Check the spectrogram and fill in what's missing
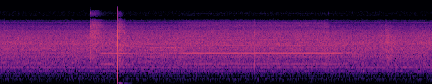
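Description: Welding while tying in welds and adding filler rod makes a steady, even hiss with a faint thin whine running through it and one sharp click partway through, with no speech.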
